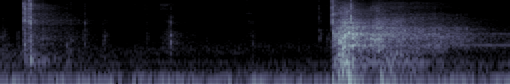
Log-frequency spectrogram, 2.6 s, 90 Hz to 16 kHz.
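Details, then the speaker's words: Husqvarna FE 501s with new IMS 4.5 gal tank and Taco Moto fuel pump assembly, first priming: light clicks then steady high whir fading as pump pressurizes normally; no leaks seen, though one clamp was found untightened afterward. "hear the pump it's pressurized no leaks"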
